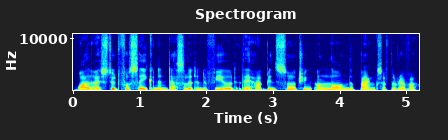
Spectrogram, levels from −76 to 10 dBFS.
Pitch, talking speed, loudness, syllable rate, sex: 130 Hz, 220 wpm, -21 LUFS, 5.6 syllables/s, male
